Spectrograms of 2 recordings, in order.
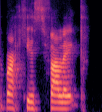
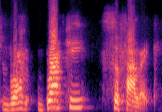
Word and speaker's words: brachycephalic: Okay, so you've got an extra O in that. So it's just brachycephalic.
